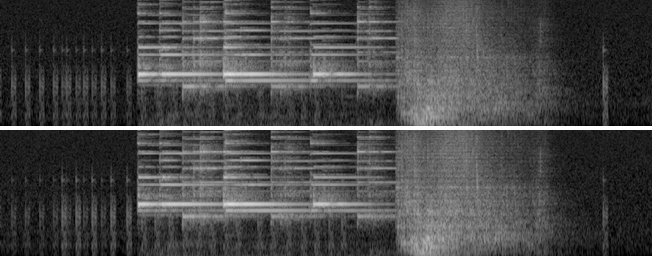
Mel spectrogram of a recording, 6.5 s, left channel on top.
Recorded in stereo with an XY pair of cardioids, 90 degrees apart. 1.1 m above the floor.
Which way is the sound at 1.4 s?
20° left.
